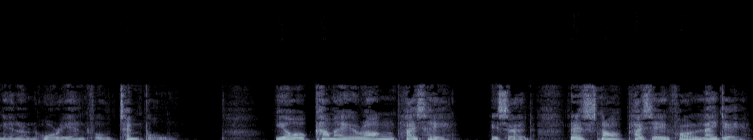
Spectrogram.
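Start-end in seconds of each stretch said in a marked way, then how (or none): 2.7-4.5 high put-on pidgin English, adding "y" to words; a cheeky opium-den keeper laying on a fake pidgin accent; mock pidgin accent. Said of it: "Do you have to talk like that?". 5.7-7.5 high put-on pidgin English, adding "y" to words; a cheeky opium-den keeper laying on a fake pidgin accent; mock pidgin accent. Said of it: "Adding E to the end of every word".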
